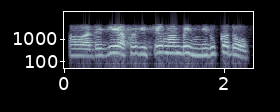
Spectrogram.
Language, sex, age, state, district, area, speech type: Manipuri, female, 60+, Manipur, Kangpokpi, urban, conversation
